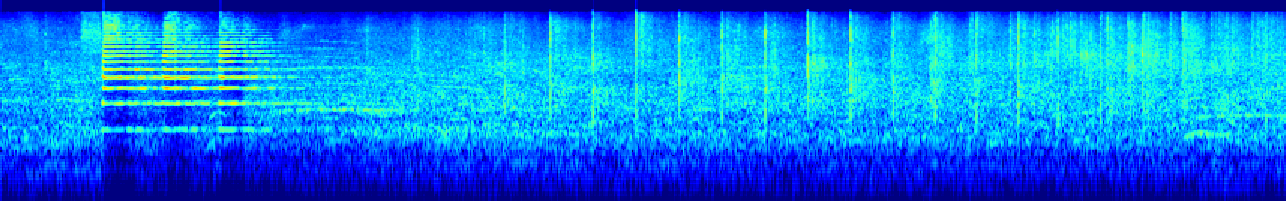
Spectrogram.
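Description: A horn sounds about a second in, one pitched blast of about a second that pulses three times, marking the end of the grappling bout. It is followed by crowd noise with scattered clapping.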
